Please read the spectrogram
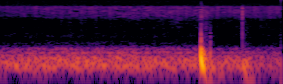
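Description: Broadcast transition sound effect: a low, steady rumble with one deep thump about one and a half seconds in, followed by a fainter one.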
